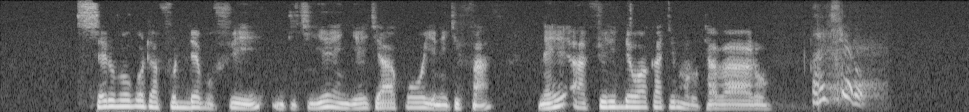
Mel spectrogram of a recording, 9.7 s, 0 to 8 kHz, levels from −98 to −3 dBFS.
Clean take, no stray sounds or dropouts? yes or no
no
